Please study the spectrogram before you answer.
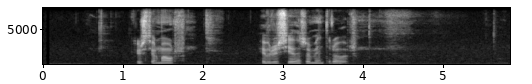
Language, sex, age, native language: Icelandic, male, 30-39, Icelandic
